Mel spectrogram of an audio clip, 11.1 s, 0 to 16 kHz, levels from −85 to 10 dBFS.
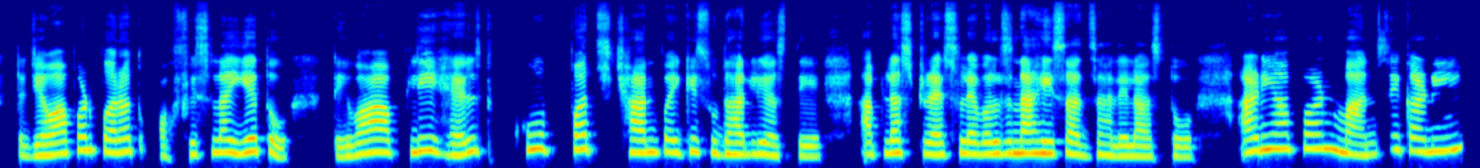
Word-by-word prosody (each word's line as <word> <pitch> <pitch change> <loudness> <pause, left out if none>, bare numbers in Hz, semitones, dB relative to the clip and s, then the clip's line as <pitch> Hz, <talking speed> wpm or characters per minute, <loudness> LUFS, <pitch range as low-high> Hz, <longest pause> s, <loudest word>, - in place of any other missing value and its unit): तर - - -7
जेव्हा 200 +3 +4
आपण 290 +6 0
परत 260 +2 +1
ऑफिसला 220 - -4
येतो, 250 -5 +2 0.4
तेव्हा 200 +8 +1
आपली 250 +3 0
हेल्थ 240 +6 -2 0.2
खूपच 305 0 -1
छानपैकी 250 0 +1
सुधारली 220 -3 -1
असते. 190 -2 -5 0.4
आपला 235 +3 +1
स्ट्रेस 215 -3 -1
लेवल्स 225 0 +1
नाहीसाच 230 -4 +4
झालेला 185 -3 -2
असतो. 180 0 -7 0.4
आणि 275 +5 +4
आपण 315 0 0
मानसिक 220 +7 -1
आणि 270 +3 +1
235 Hz, 125 wpm, -23 LUFS, 210-265 Hz, 0.4 s, जेव्हा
